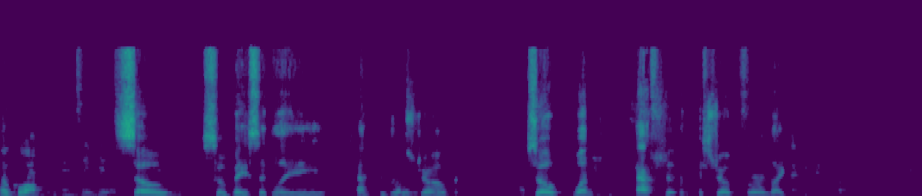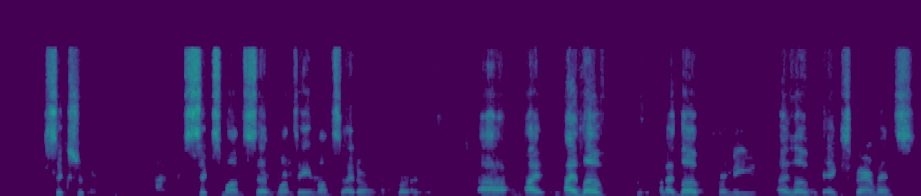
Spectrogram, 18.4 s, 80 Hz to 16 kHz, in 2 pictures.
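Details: Adult man 16 years after a stroke during heart valve surgery, with post-stroke aphasia and ongoing word-finding difficulty; he could say only one word for about a year at first.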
